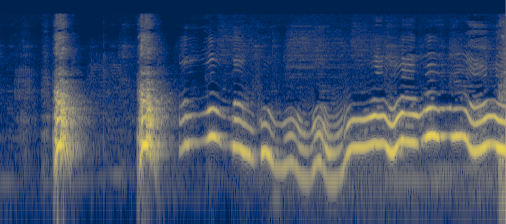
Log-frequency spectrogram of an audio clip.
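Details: Chewy, a Samoyed demanding treats, gives two sharp barks, then a long wavering, yodel-like whine that rises and falls in pitch without a break.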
